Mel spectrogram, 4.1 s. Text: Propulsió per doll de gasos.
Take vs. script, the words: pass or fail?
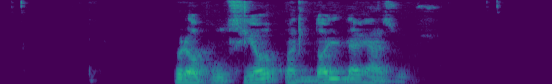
pass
